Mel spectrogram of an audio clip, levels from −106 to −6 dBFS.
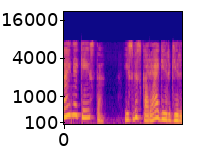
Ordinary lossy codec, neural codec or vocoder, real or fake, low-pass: AAC, 48 kbps; none; real; 7.2 kHz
